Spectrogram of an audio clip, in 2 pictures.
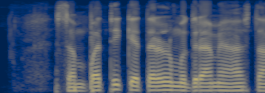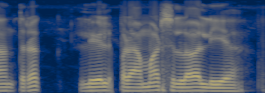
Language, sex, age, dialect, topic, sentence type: Maithili, male, 18-24, Southern/Standard, banking, statement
